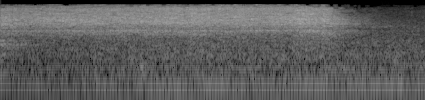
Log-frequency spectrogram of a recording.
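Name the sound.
spray bottle spraying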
